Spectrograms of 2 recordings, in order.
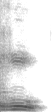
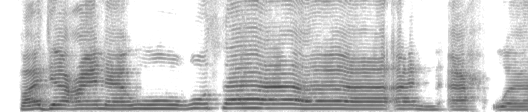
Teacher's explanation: Nah, ini sering salah tuh ghoinnya. Ghoinnya itu bukan gu, tapi ghu. Agak ngorok. Dia satu marot sama kho. Ada di tenggorokan atas.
